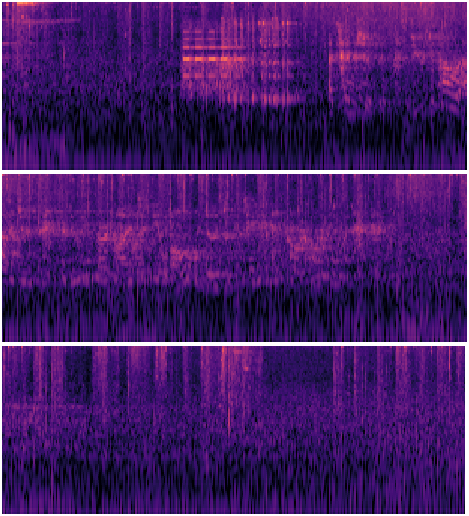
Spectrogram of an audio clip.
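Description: Wind howls in a blizzard.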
